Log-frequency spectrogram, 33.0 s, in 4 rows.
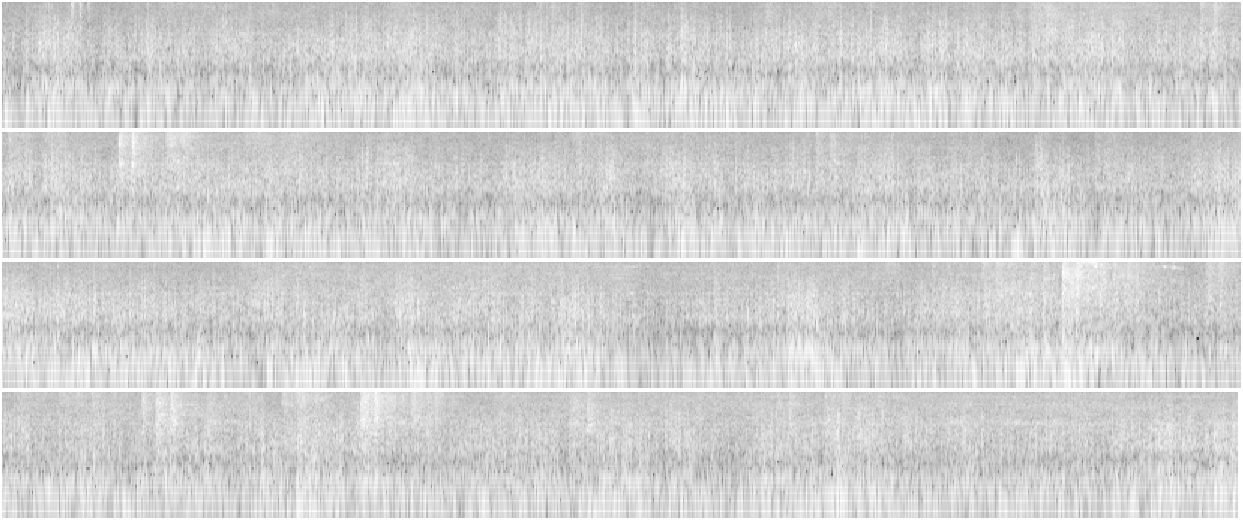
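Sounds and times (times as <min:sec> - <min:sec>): train running noise: 0:00.0 - 0:33.0.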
